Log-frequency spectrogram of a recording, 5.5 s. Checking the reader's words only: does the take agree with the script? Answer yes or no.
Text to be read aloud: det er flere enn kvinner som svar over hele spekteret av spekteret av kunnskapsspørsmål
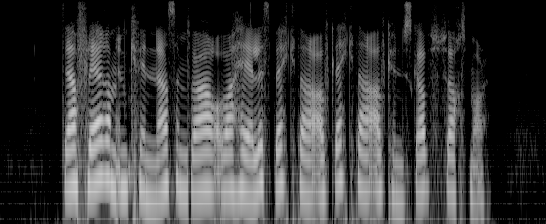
yes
